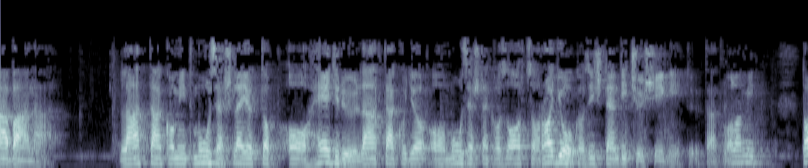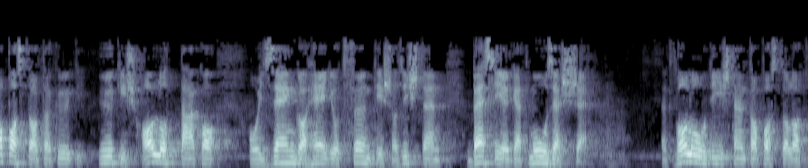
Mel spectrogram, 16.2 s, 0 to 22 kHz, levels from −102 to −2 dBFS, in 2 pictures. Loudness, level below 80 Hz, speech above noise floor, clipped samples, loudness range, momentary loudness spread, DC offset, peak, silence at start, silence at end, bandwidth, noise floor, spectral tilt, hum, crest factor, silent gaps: -25 LUFS; -64 dBFS; 39 dB; under 0.1%; 3 LU; 11 LU; under 0.1%; -6 dBFS; 0 s; 0 s; 8.4 kHz; -63 dBFS; -5 dB/octave; none; 18 dB; none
